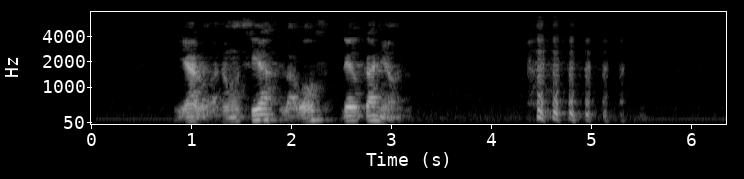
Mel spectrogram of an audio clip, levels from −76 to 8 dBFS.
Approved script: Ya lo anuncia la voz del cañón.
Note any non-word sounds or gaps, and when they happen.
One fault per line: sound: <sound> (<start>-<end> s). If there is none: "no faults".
sound: laugh (4.3-5.4 s)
